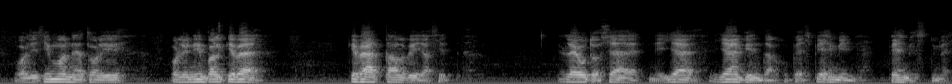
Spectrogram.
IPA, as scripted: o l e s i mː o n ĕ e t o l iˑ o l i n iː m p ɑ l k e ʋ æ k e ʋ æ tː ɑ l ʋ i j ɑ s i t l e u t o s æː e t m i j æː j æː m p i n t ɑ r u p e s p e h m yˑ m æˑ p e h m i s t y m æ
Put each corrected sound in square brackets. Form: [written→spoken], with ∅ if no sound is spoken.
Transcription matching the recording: o l [e→i] s i mː o n ĕ e t o l iˑ o l i n iː m p ɑ l k e ʋ æ k e ʋ æ tː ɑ l ʋ i j ɑ s i t l e u t o s æː e t [m→n] i j æː j æː m p i n t ɑ r u p e s p e h m [yˑ→iˑ] m æˑ p e h m i s t y m æ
